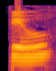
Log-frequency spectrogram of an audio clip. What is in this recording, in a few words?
"peoo", Punjabi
